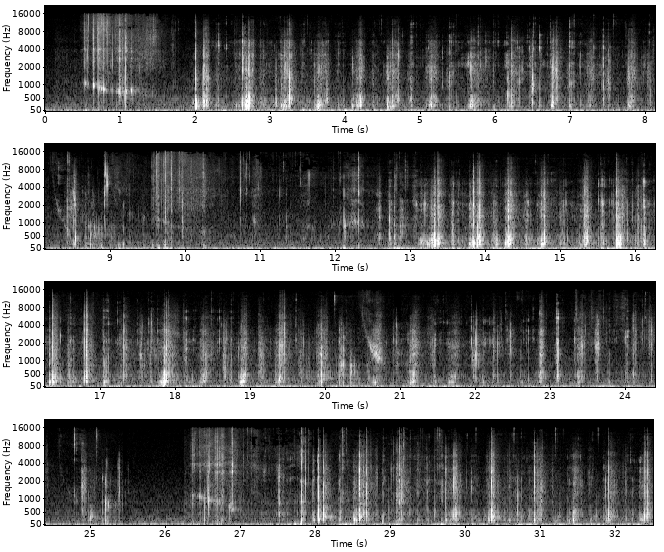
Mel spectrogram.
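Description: Close-up crunching and chewing of a chocolate ice cream cone: the hard chocolate coating and crisp wafer cone crackle in a dense run of sharp clicks as it is bitten and chewed, with a few louder bites.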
